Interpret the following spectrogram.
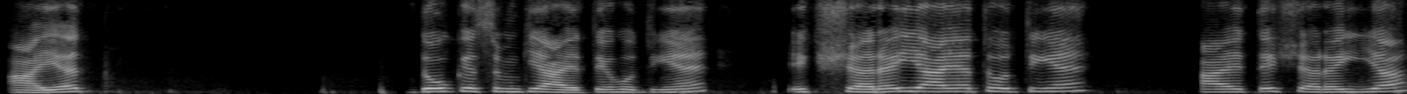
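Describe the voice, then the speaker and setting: A woman teaches the Quran one word at a time in a patient, explanatory lesson, breaking each into parts. Her voice is a little high, smooth and a bit bright, with fairly even intonation, and she often checks in with rhetorical questions.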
